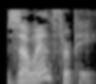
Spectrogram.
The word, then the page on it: zoanthropy: British English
